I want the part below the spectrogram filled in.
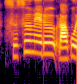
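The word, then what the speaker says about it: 勧める: 권할 권자를 써요. 그래서 권유하다, 추천하다 라는 뜻을 가지고 있고 스스메르라고 읽으면 동사가 됩니다.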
